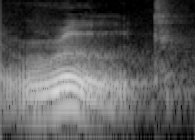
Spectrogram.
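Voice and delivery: ルート as English "root", relaxed drawn-back R; long ルート with a bare final T; 舌を引いたR. Shown as a demonstration. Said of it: "力を抜いて舌を落とす感じで、". (ルート を力を抜いたRで英語の root に)

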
